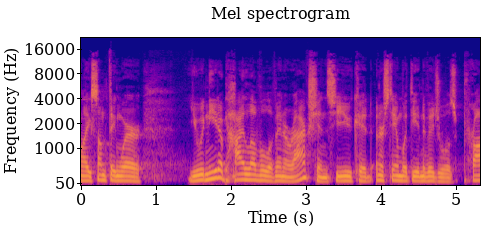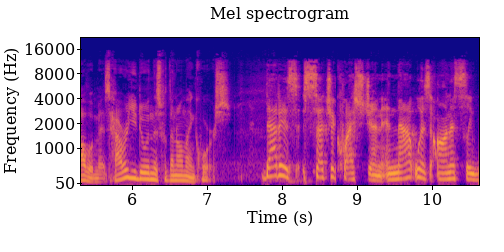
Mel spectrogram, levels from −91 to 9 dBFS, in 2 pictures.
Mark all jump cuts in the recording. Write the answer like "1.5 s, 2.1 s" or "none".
1.9 s, 3.9 s, 8.7 s

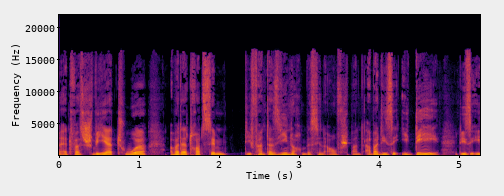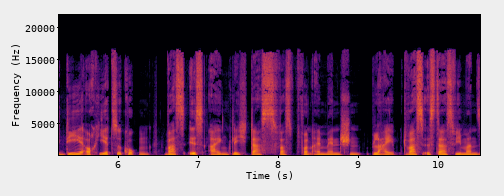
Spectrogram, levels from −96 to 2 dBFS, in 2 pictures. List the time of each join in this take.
6.5 s

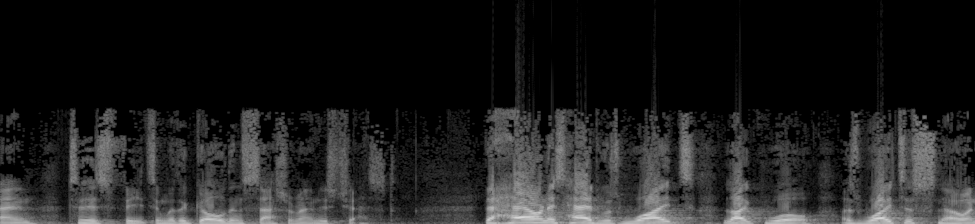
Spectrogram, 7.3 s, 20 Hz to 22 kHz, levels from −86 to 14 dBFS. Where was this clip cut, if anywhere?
none

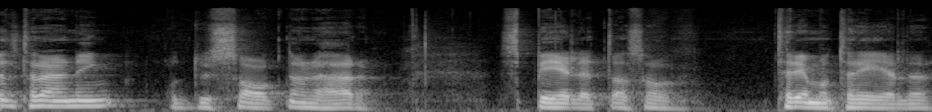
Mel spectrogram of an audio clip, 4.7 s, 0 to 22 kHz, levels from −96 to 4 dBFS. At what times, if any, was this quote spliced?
none

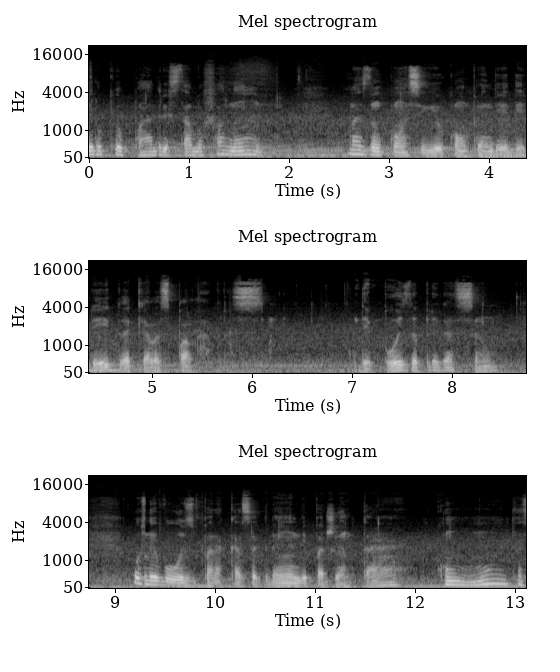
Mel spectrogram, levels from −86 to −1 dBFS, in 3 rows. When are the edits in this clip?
4.7 s, 9.3 s, 9.8 s, 11.1 s

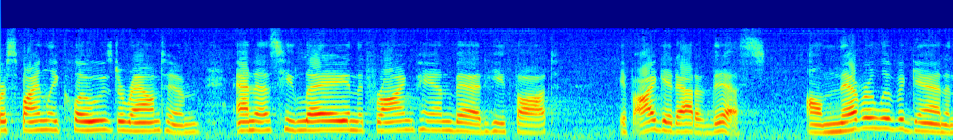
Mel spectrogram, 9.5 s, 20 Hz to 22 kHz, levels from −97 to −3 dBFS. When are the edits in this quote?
3.6 s

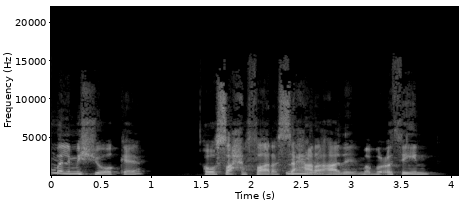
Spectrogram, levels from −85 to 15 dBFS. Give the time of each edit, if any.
1.3 s, 1.9 s

